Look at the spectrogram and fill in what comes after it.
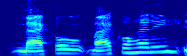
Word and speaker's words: McElhenney: Rob McElhenney, is that how you pronounce his name? – Oh, yeah.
